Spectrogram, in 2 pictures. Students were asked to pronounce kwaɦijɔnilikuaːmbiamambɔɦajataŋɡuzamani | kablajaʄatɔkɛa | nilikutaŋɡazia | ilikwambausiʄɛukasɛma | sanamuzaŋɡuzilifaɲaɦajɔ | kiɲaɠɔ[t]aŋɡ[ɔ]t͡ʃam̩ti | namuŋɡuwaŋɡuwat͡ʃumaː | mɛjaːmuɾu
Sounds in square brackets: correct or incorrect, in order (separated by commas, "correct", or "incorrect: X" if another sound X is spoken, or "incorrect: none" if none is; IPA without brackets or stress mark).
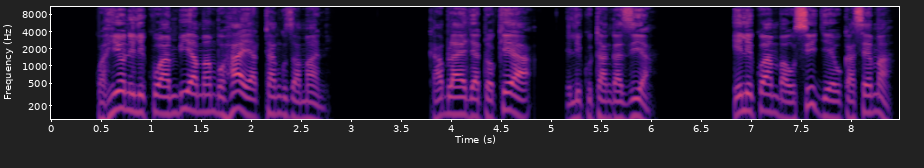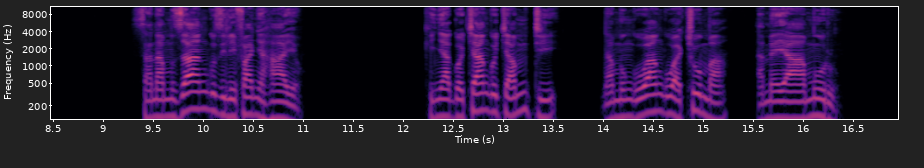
incorrect: t͡ʃ, incorrect: u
